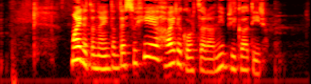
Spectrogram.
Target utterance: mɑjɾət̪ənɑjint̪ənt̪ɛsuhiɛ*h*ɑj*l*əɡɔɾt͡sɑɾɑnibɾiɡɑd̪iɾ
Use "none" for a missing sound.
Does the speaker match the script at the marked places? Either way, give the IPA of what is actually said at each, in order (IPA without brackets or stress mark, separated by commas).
h, ɾ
